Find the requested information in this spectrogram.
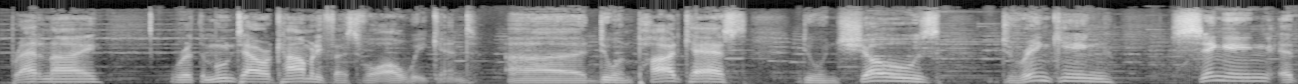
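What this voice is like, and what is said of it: Slightly hoarse voice. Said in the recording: “My voice is a little hoarse because I just got back from Austin, Texas.”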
